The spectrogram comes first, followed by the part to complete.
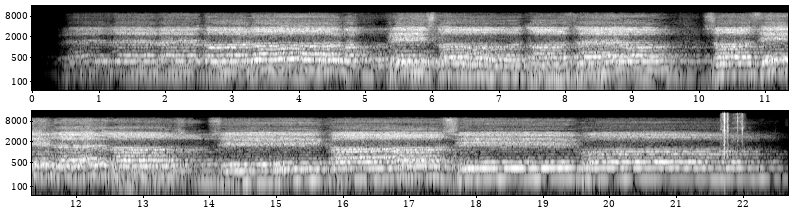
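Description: Chanted vocal music: voices singing in long phrases over a steady held low drone, with a brief sharp click near the end.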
